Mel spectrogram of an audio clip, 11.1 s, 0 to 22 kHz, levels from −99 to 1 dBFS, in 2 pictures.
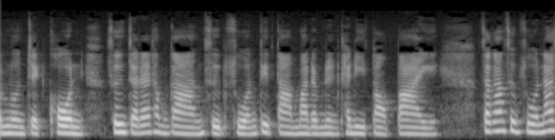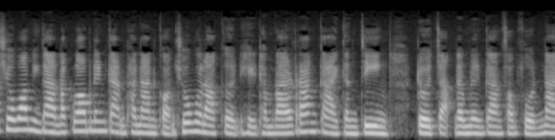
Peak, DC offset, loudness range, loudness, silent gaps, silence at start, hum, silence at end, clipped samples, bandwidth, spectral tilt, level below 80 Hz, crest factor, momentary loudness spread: -4 dBFS; under 0.1%; 2 LU; -22 LUFS; none; 0 s; none; 0 s; under 0.1%; 13 kHz; -6 dB/octave; -74 dBFS; 16 dB; 5 LU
